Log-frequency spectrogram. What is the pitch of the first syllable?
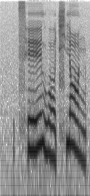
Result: rising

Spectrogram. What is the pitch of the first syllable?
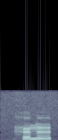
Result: rising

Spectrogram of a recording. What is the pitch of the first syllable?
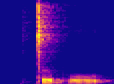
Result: high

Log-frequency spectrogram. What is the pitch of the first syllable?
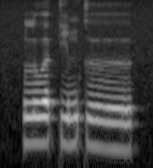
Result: rising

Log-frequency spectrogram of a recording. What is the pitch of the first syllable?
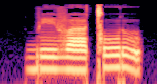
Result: low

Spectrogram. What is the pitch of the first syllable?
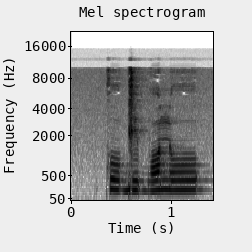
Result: low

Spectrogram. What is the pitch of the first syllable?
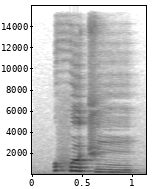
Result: falling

